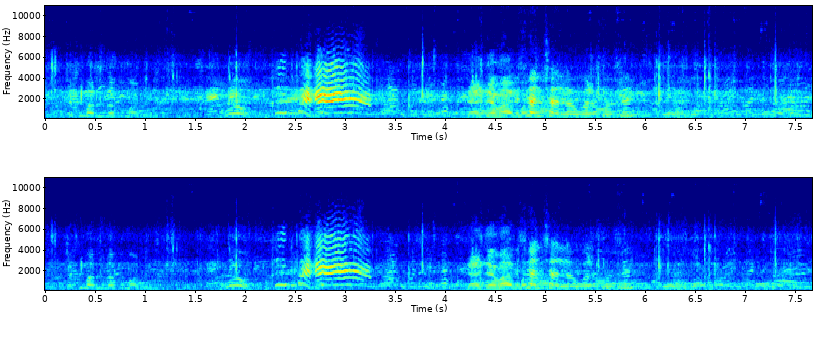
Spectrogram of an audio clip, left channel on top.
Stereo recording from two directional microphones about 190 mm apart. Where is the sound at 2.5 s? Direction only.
10° left (ahead or behind).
